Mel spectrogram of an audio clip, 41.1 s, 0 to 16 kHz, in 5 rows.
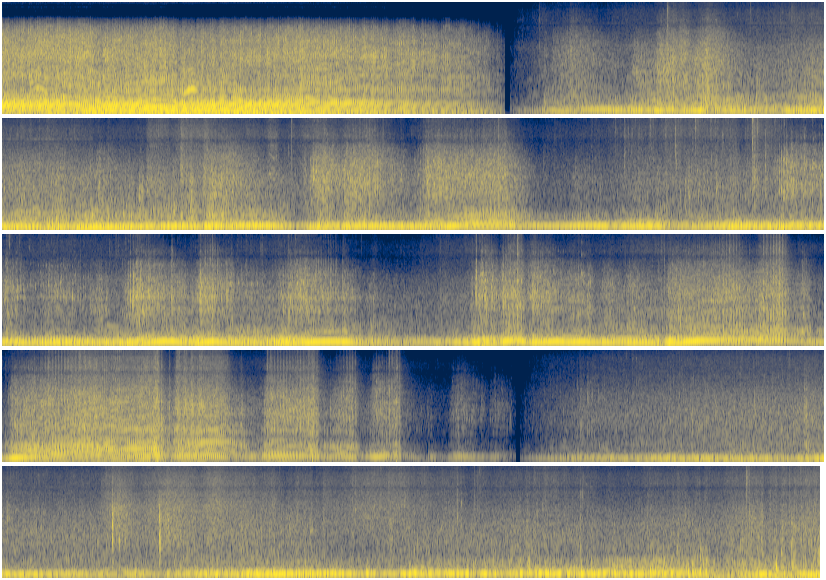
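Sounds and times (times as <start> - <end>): off-road vehicle engine revving: 0.0 - 41.0.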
